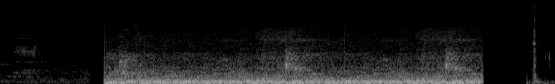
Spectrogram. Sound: fitness Center Machine Sounds

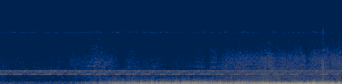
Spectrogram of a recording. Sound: rumbling

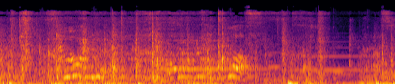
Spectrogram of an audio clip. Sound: plastic toys crash

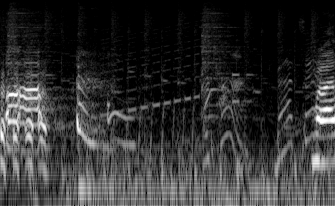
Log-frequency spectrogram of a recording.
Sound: laugh

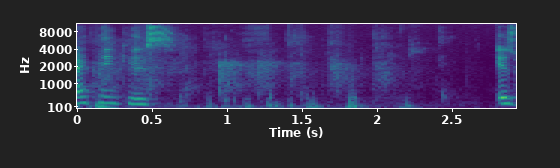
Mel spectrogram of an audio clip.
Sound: applause

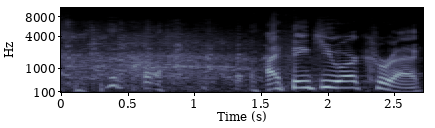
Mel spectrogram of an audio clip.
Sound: audience laughs

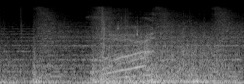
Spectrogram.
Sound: grunting

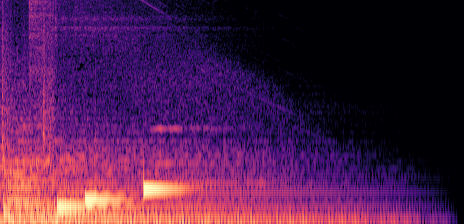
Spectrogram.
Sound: upbeat music; logo chiming

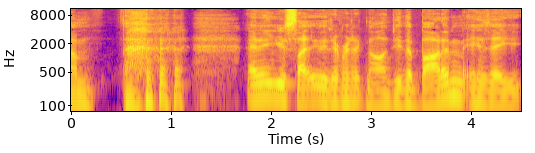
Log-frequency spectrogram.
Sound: chuckles

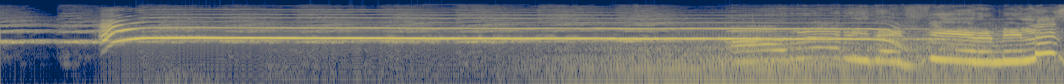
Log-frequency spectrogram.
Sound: screams

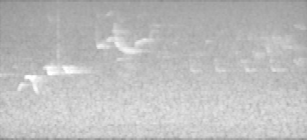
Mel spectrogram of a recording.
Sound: birds chirping

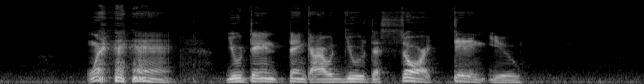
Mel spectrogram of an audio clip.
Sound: evil laughter

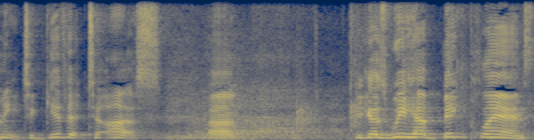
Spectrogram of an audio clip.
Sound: laughing

